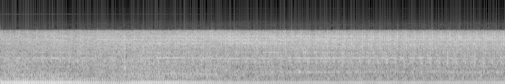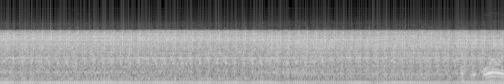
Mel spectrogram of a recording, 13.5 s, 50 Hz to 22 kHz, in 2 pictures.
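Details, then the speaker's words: 1985 Saab 900 turbo first start after oil pressure loss, steel piece removed from oil pump and relief valve: steady idle with fast light valvetrain clatter that quietens as oil pressure returns. "hopefully when it starts up the rattling goes away Smooths out to where an engine supposed to sound like well it's quietening up already"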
